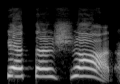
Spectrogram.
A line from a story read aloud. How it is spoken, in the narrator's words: I yelled to Louie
